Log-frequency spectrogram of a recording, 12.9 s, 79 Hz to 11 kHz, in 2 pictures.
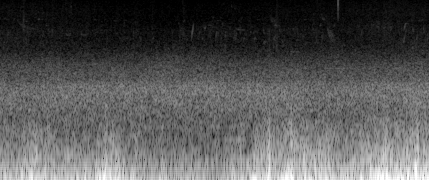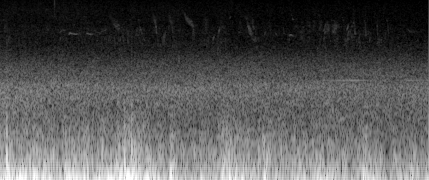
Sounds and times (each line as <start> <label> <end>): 0.0 wind 12.8
7.2 birds 12.4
